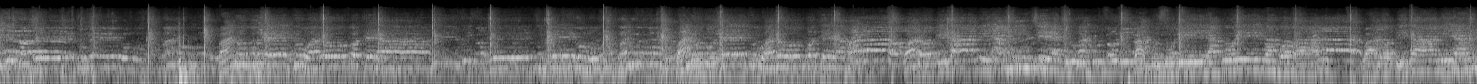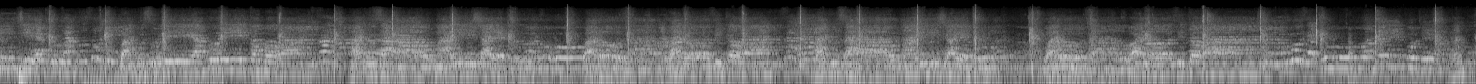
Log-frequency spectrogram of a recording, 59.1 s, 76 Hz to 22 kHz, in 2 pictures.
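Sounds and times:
people singing in chorus: 0.0s - 59.0s
rhythmic hand clapping: 0.0s - 59.0s.

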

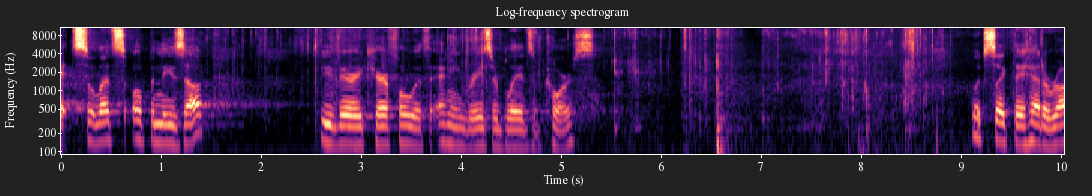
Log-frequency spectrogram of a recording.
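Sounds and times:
cardboard and tape rustling: 1.2s - 10.0s.

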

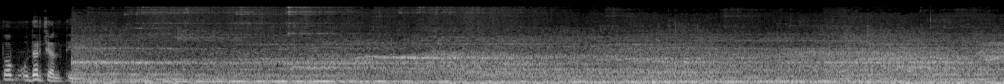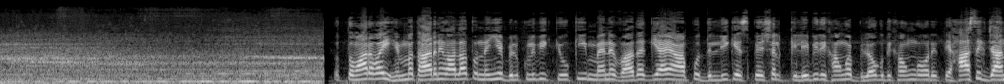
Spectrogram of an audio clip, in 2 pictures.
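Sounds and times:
low drone with held tones: 0.7s - 13.3s.

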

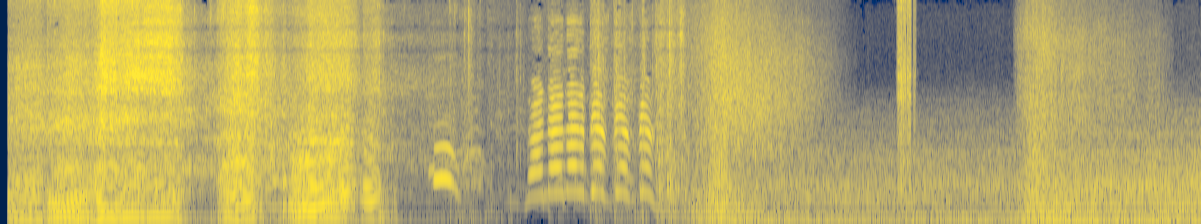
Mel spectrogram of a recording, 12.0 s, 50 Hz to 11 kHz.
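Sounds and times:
dirt bike engine revving: 0.1s - 4.3s.

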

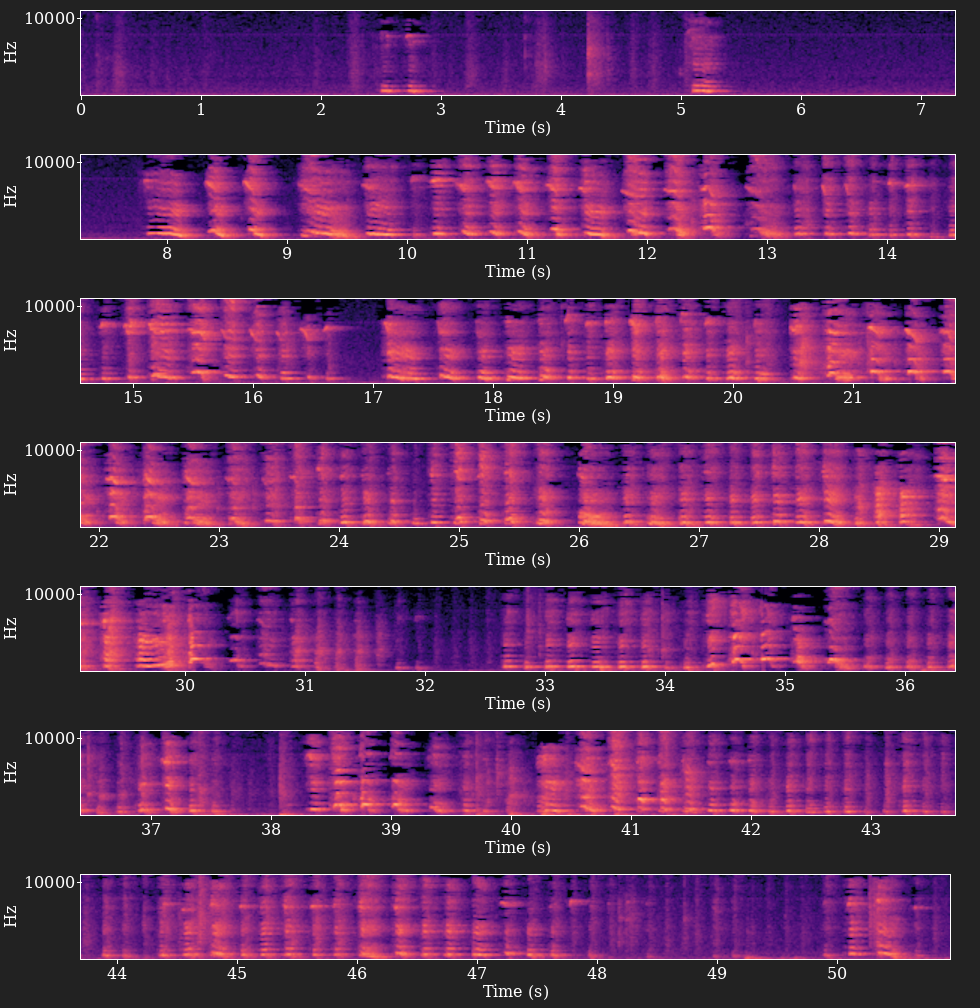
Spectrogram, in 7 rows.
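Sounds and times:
puppy yipping and whining: 2.5s - 3.0s, 5.0s - 5.5s, 7.8s - 49.3s, 49.9s - 50.9s.

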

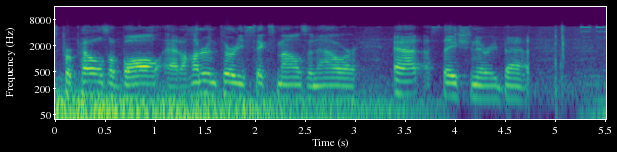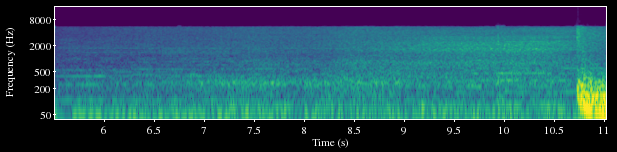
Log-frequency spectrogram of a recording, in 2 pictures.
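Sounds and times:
loud deep hit: 0.0s - 3.5s, 6.3s - 11.0s
rising hiss: 5.5s - 11.0s.

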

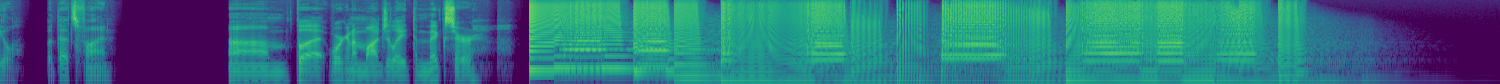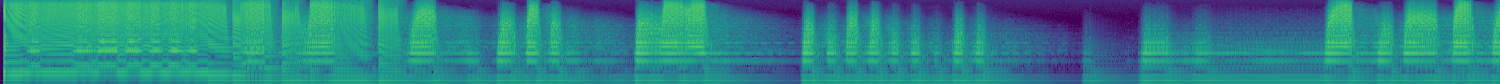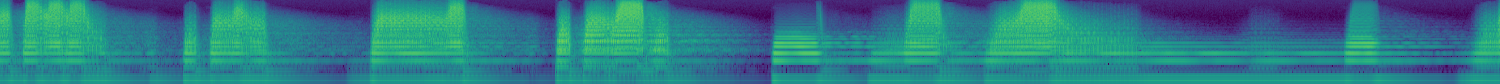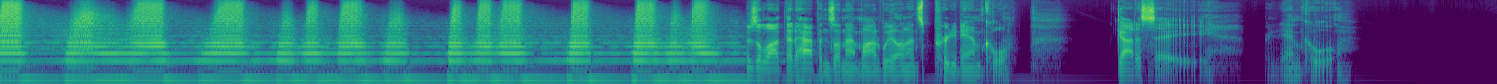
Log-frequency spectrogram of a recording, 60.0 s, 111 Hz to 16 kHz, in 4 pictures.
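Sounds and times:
bright plucky synth notes: 5.3s - 13.5s, 15.0s - 20.8s
synth low tone: 5.3s - 13.8s, 15.0s - 32.2s, 35.6s - 52.8s.

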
